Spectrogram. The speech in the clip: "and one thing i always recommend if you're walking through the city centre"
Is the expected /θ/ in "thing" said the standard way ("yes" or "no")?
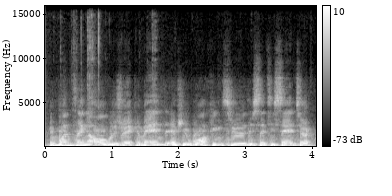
yes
